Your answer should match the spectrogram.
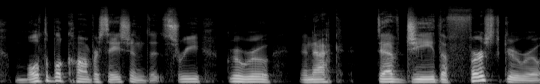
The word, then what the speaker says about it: Nanak: guru and an activity nanak i need to get that right because because someone had me pronouncing it nanak for a while and it's nanak right asked one of his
